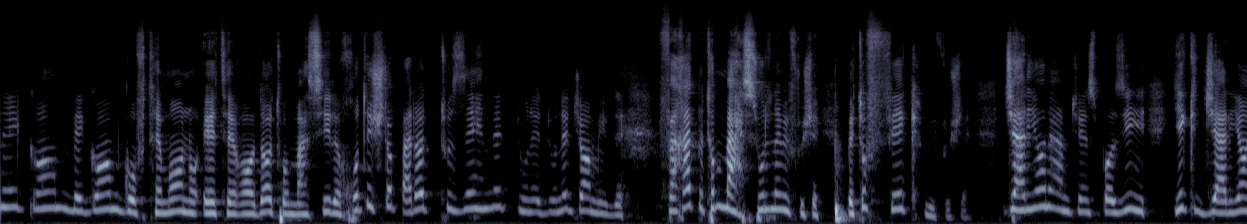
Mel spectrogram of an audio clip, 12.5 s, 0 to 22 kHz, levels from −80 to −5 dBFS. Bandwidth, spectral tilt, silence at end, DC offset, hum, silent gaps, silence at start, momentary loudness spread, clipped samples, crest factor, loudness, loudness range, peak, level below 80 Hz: over 20 kHz; -3 dB/octave; 0 s; under 0.1%; none; none; 0 s; 14 LU; under 0.1%; 26 dB; -35 LUFS; 5 LU; -10 dBFS; -58 dBFS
